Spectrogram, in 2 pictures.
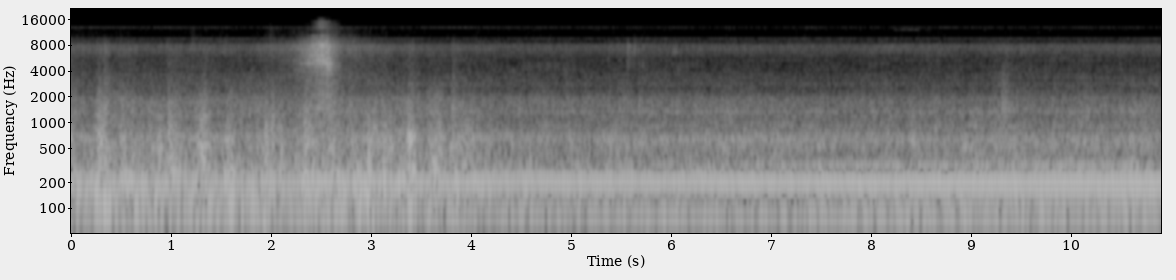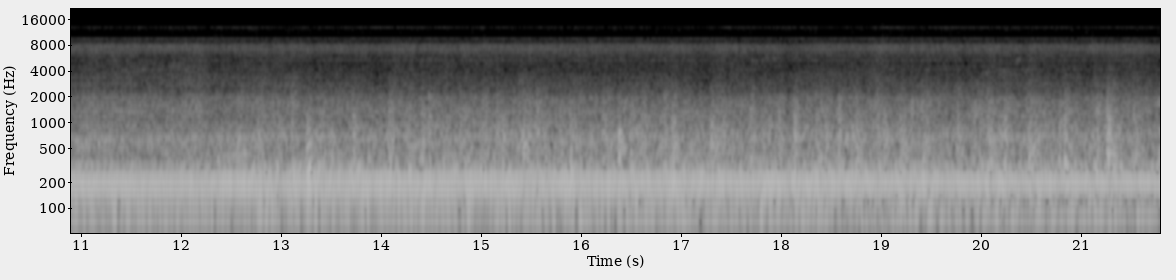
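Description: Wet laundry tumbles and sloshes in water inside a washing machine drum.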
